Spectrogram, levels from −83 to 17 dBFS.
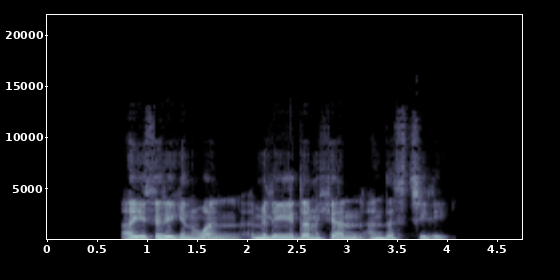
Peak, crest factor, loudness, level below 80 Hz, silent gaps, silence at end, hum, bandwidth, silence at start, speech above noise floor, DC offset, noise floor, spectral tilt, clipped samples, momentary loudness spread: -2 dBFS; 18 dB; -19 LUFS; -52 dBFS; none; 0.75 s; none; 12.5 kHz; 0.75 s; 70 dB; under 0.1%; -89 dBFS; -6 dB/octave; under 0.1%; 10 LU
